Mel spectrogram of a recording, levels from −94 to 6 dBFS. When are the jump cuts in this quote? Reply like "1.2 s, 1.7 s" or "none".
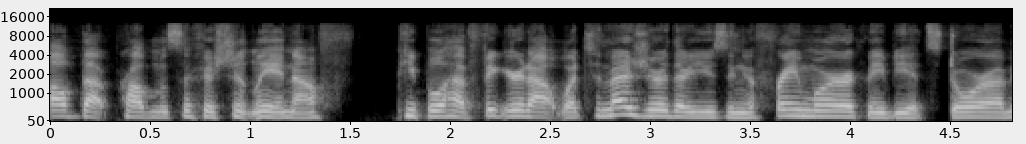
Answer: none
